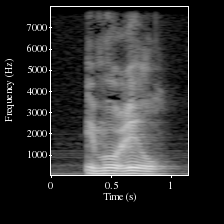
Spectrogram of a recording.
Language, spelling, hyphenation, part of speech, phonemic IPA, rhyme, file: Dutch, immoreel, im‧mo‧reel, adjective, /ˌɪ.moːˈreːl/, -eːl, Nl-immoreel.ogg
- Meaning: immoral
